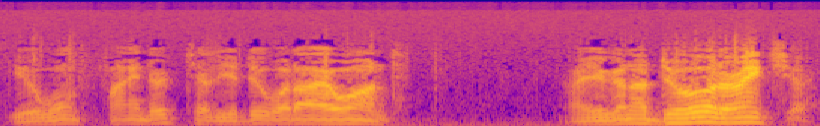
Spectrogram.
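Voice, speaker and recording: An actor playing a ruthless outlaw boss in an old radio western, barking threats in rough frontier speech. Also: male voice, mid-range voice, fairly quick, lightly acted. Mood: threatening, bossy. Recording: muffled, hissy old radio broadcast.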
